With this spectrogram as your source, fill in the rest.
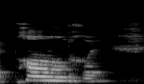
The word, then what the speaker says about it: prendre: falava para mim, olha, raspa a garganta, é uma palavra forte, que a gente não faz bico, é prendre.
